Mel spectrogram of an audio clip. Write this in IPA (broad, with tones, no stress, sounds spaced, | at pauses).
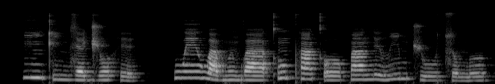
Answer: ɣ ĩ˦ kʼ i˨ ŋ z ɛ˨ d͡ʒ o˨ h ɪ˨ | w eː˦ w a˨ ɡʷ ĩ˨ ɡʷ aː˨ kʼ ũ˦ pʰ ã˦ kʼ oː˨ p ã˦ ŋ ɪ˦˨ β i˦ m t͡ʃ uː˨ t͡s o˨ ŋ ʊ˦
